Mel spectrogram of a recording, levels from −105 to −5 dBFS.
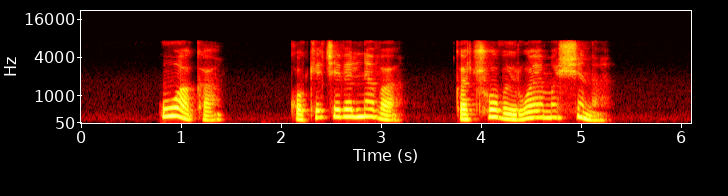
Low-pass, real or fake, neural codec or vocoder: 7.2 kHz; real; none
